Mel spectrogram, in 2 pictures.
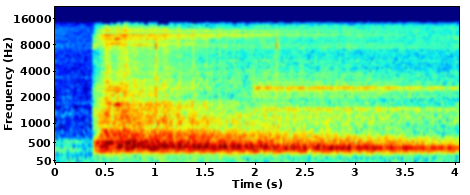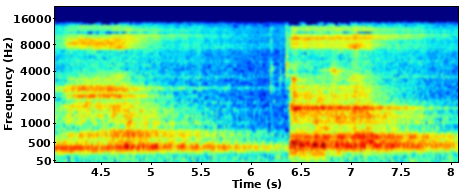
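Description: A loud, sustained train whistle blares almost continuously, with a brief break before sounding again, over a rumbling background of a passing train.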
